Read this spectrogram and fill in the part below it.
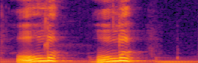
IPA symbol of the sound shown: л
